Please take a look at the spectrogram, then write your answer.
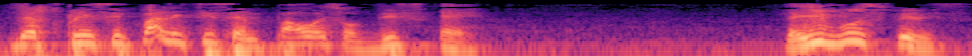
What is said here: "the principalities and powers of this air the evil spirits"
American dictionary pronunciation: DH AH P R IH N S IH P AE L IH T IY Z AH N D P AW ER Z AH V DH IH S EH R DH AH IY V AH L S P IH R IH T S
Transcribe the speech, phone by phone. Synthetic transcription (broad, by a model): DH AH P R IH N S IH P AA L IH T IY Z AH N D P AW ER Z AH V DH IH S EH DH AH IY V AH L S P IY R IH T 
